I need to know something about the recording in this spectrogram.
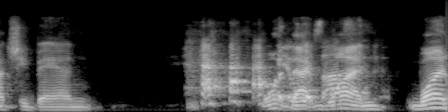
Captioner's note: laughing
